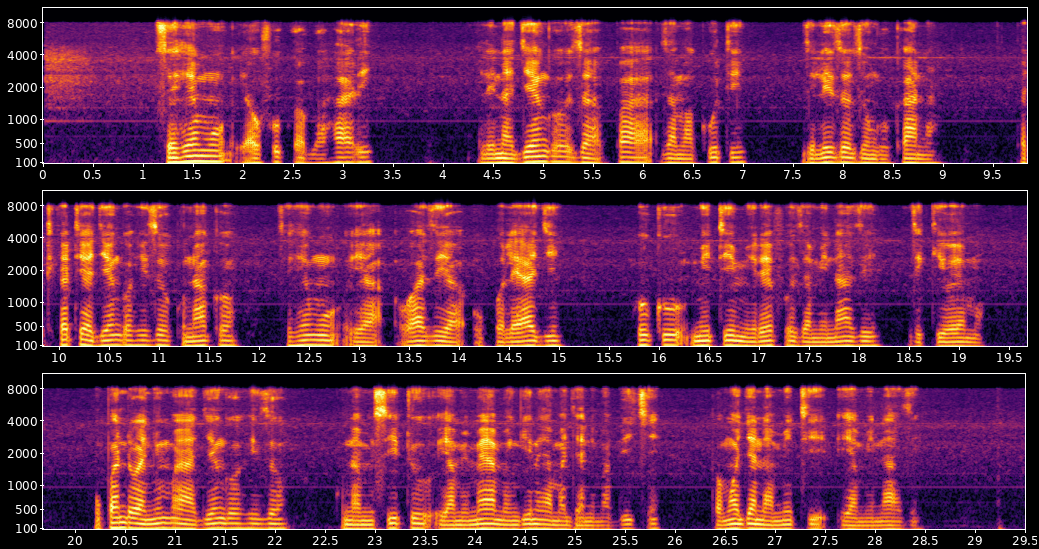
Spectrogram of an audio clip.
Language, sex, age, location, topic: Swahili, male, 18-24, Mombasa, government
